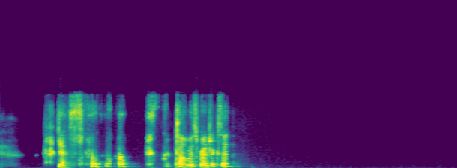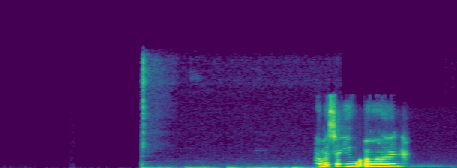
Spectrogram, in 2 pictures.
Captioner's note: pause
